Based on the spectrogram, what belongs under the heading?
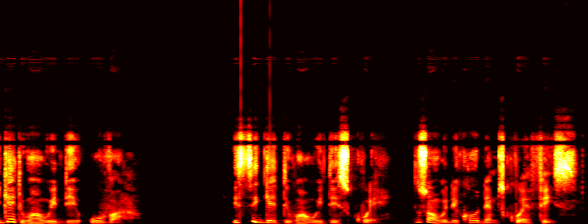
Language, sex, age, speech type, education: Nigerian Pidgin, male, 30-45, spontaneous, tertiary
